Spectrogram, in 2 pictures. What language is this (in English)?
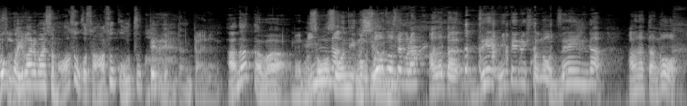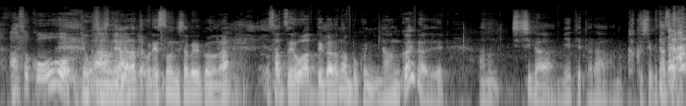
Japanese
